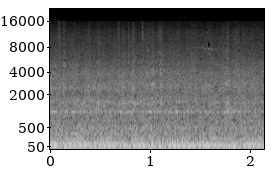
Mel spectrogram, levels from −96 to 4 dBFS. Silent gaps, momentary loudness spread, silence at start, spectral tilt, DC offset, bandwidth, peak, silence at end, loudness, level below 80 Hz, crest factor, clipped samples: none; 1 LU; 0 s; -6 dB/octave; under 0.1%; 13 kHz; -10 dBFS; 0 s; -24 LUFS; -24 dBFS; 10 dB; under 0.1%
